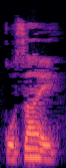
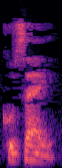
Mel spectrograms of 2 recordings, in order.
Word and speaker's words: Qusay: And if you're pronouncing Qusay with an English or American accent, it's going to be Qusay. And that's like, it sounds like my vagina.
